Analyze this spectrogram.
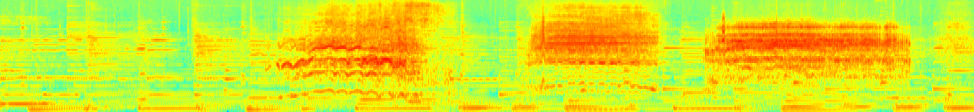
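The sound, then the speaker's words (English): A horse whinnies loudly twice, each neigh a shaky, wavering cry lasting a second or two, layered over bouncy instrumental music that plays steadily throughout. “Thank you, horse, sheep, and piggy too, and rooster, I enjoyed your cock-a-doodle-doo.”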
